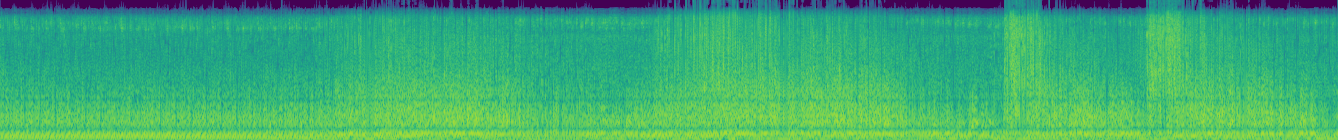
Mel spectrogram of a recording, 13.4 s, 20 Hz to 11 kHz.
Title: Exhaust leak in my 1998 Ford Crown Victoria Police Interceptor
